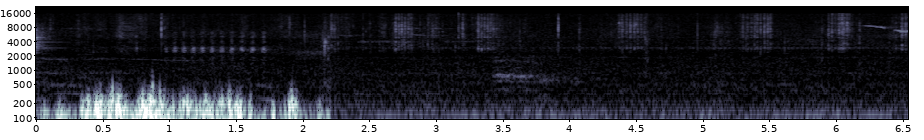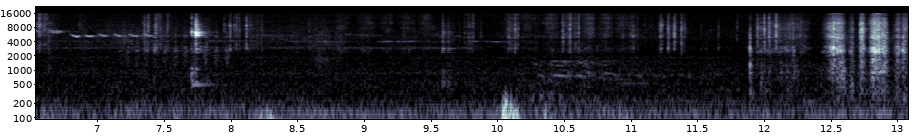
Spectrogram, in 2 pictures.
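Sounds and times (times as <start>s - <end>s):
bird chirps and trill: 6.0s - 10.8s.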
